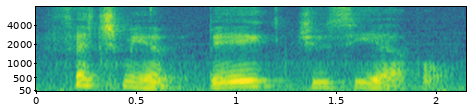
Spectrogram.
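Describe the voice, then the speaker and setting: A reader voicing a kindly old fairy godmother horse who gives calm commands in a children's storybook. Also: mid-range voice, moderate pace, vocal fry, slightly rough, voice pushed up, poor audio. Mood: calm, commanding. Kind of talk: children's storybook read-aloud.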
